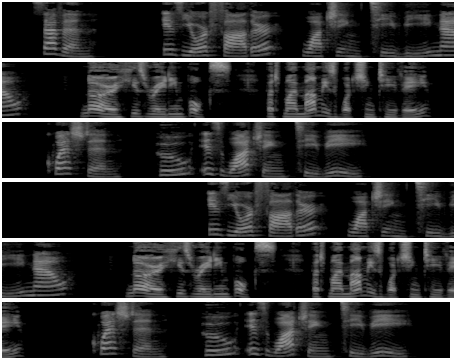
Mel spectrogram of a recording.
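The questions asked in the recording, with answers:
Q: who is watching TV?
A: His mum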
